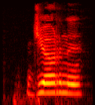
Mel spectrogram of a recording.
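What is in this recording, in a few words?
"дзӧрны", Komi, female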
